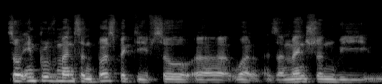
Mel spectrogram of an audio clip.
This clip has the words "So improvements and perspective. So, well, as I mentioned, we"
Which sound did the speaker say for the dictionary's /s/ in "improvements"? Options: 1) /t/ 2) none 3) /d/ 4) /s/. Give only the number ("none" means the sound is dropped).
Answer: 4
